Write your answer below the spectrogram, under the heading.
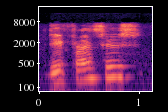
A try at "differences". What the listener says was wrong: First syllable. Differences. Yeah, but you're putting the stress. You're putting the stress on the third syllable. You're saying differences. It's not differences. First syllable. La sílaba tónica. Primera sílaba. Differences.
